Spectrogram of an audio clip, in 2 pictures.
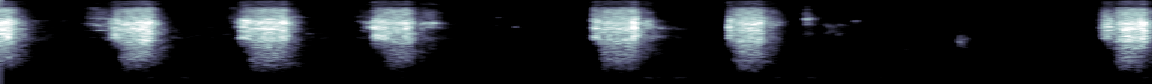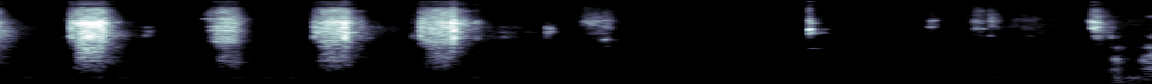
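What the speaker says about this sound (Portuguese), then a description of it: "com o nosso spray congelante, não muito perto, eu tenho que secar este chocolate rapidamente" Short hissing bursts of freezing spray aimed at chocolate to set it, about a dozen quick puffs in two rhythmic runs separated by a brief gap, close and crisp over a quiet background.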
